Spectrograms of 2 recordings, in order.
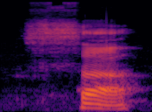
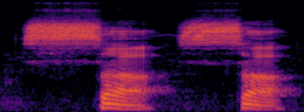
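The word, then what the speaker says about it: ث: Actually, some people pronounce this alphabet sa. They pronounce with the sound of whistle. Sa. This is wrong. When we pronounce, so we will pronounce to avoiding the sound of whistle. Sa. Okay. Sa. Sa. Not sa.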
